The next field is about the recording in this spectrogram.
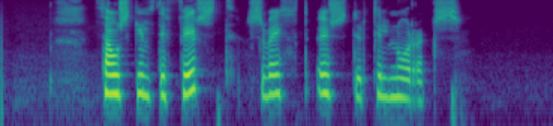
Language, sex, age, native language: Icelandic, female, 20-29, Icelandic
